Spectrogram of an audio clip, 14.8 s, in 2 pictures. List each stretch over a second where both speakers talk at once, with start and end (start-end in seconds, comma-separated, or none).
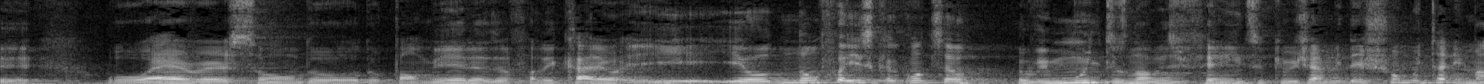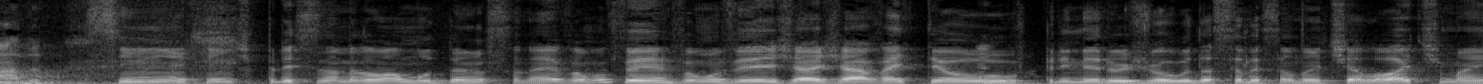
none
